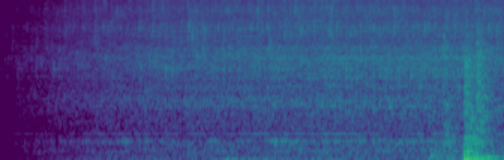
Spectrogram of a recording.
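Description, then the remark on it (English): Steady rushing water pours from a tap into a bathtub, running a warm bath, a broad hiss that swells in over the first second and holds even, with a brief louder splash or clunk near the end. “The water's almost ready.”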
